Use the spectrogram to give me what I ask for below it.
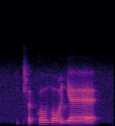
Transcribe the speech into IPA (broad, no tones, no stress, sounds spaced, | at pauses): cʰ ə k u ðˤ oː ʎ ɛː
